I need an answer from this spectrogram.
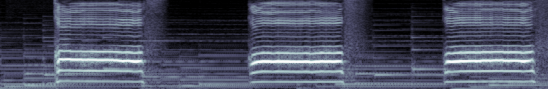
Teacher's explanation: The Qaf sound is produced when the uvula is touched with the back portion of the tongue. The uvula is a small hanging piece in our throat, like a bell.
